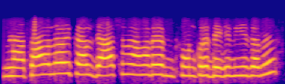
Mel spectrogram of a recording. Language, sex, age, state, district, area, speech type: Bengali, female, 30-45, West Bengal, Darjeeling, urban, conversation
